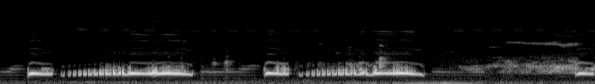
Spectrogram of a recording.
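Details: White dove cooing in full voice as a lure sound. Two phrases, each a clipped introductory note followed by a throbbing, pulsed coo that draws out into a sustained low tone. Softer cooing trails at the end.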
